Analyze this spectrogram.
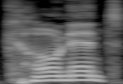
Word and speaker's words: Conant: Do you ever feel like people don't say the T? For the longest time, I thought that your name didn't have a T on it.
